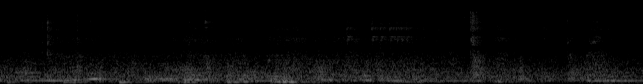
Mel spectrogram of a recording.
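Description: Quiet classroom room tone with faint, indistinct low murmuring and small handling noises, including a sharp click a little before the end.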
